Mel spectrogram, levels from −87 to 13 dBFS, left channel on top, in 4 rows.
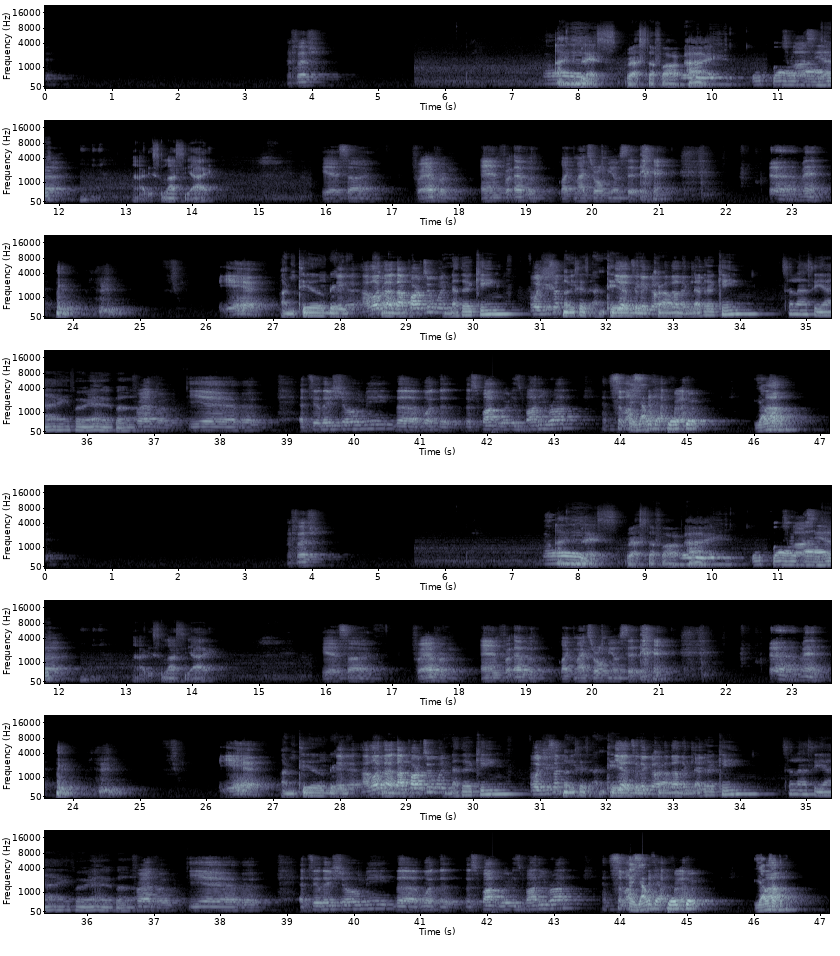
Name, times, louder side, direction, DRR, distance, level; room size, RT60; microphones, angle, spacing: voice 1, 3.6-4.1 11.2-12.0 16.0-16.6 17.3-17.9 18.3-19.2 19.5-21.7 22.7-23.4 23.8-24.0 24.3-24.6 25.5-25.6 26.2-26.8 27.9-29.6 30.9-31.3 32.1-33.5 36.1-36.2 36.7-37.2 37.5-38.5 38.9-43.2 43.8-45.1 46.2-46.4, equal, 5° left, 2 dB, 1.3 m, -31 dB
voice 2, 5.5-10.2 11.7-11.9 12.3-14.5 15.0-15.3 27.1-28.1 28.6-29.0 29.5-30.6 31.0-34.3 34.6-36.8, left 4 dB, 40° left, 9 dB, 0.4 m, -33 dB
voice 3, 7.5-8.1 9.5-10.2 10.6-11.9 44.1-45.2 46.0-46.5, right 4 dB, 60° right, 10 dB, 0.5 m, -27 dB
8.9 x 3.4 x 6.8 m, 0.82 s
head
